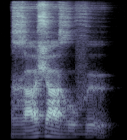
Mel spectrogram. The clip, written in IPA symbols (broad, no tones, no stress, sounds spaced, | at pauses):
ɣ a ʒ a ɣ o v ø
